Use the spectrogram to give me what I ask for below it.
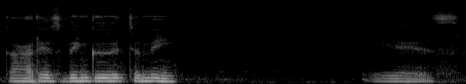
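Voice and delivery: normal talking voice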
